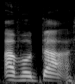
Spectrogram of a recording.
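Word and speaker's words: עבודה: And then we have avoda. So it's very similar to avuda, the sound of it, only it has an o instead of an u in the middle there. And this now means work, service, or oppression.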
